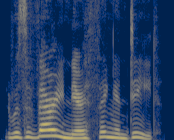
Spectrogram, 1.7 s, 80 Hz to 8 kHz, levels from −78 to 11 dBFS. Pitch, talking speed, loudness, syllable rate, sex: 250 Hz, 240 wpm, -15 LUFS, 5.8 syllables/s, female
